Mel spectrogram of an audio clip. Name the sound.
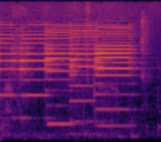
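doorbell ringing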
